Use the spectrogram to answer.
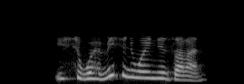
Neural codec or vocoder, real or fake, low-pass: none; real; 3.6 kHz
